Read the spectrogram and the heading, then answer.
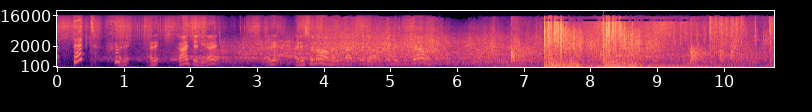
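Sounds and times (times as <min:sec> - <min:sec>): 
speech: 0:01.0 - 0:05.8
heavy homemade bomb blasts: 0:04.3 - 0:10.7.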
